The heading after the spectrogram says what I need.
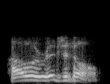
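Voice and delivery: high, loud, mocking how original; patient teen mocks a complaint, sarcastic. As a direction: lay the sarcasm on thick. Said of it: "ignoring his sarcasm".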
